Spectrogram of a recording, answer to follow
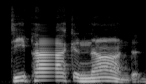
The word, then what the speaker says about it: Deepak Anand: today we have an exciting guest we have Deepak Anand did I pronounce that correctly Deepak yep you did awesome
